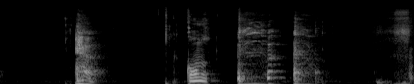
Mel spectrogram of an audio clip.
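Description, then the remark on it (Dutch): A harsh coughing fit after choking on candy: several loud, rasping coughs in quick bursts separated by short pauses, with throat-clearing mixed in, and no other sounds around them. “oh, die snoep zit in mijn neus nu.”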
